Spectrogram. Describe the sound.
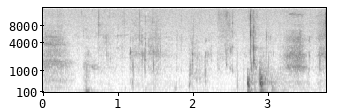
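Someone chews while tasting food, producing soft, irregular biting and chewing noises. A louder crunchy burst comes near the end, with no voices over it.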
